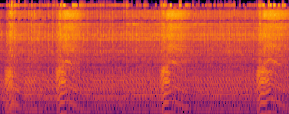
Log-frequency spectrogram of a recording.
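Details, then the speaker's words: Mini two-stroke chainsaw after fuel leak repair and carburetor adjustment, with the rich high side turned down. It idles evenly with throttle blips about every two seconds, revving cleanly and dropping back smoothly: normal running. "Okay, that sounds quite good now, except of course that the change makes very..."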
